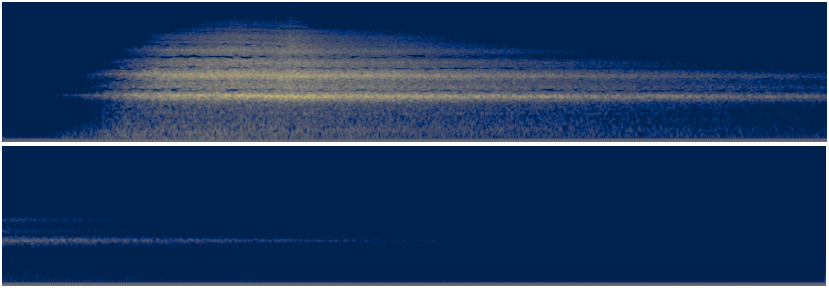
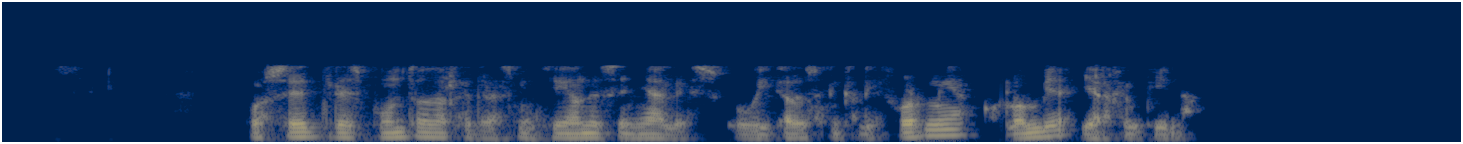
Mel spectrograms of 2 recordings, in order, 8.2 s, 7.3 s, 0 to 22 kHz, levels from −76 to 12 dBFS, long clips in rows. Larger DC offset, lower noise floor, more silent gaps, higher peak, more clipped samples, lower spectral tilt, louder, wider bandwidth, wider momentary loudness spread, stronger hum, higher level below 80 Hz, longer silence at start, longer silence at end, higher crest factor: first, 0.7% vs under 0.1%; second, -83 dBFS vs -88 dBFS; neither; first, 0 dBFS vs -6 dBFS; neither; second, 2.5 dB/octave vs -10.5 dB/octave; first, -13 LUFS vs -27 LUFS; first, 13.5 kHz vs 4.3 kHz; first, 24 LU vs 10 LU; neither; second, -60 dBFS vs -44 dBFS; second, 0.55 s vs 1.25 s; first, 4.7 s vs 1.35 s; about the same, 20 dB vs 22 dB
